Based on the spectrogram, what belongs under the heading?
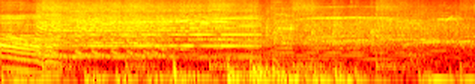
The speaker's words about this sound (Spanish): Fuerte aplauso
